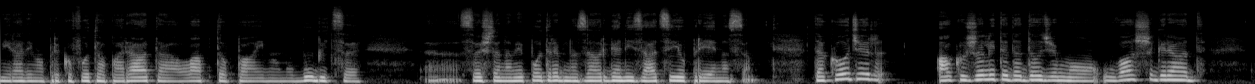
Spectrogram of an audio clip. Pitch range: 155-175 Hz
